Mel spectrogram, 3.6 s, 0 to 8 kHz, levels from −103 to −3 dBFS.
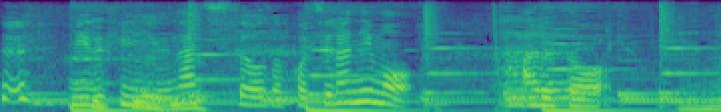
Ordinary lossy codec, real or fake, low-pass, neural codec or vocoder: none; real; 7.2 kHz; none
